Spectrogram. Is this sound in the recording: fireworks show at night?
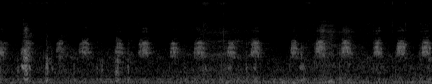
no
